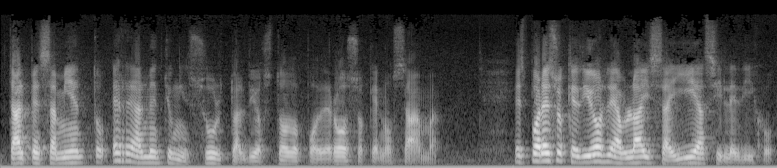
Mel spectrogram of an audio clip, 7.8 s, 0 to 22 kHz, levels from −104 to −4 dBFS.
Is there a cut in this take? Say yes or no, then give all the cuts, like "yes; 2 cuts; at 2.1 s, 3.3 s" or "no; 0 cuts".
no; 0 cuts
